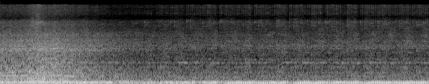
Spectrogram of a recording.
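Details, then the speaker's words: 1955 Hudson Rambler, cold engine on choke at about 2,000 rpm, after a quick gas blip: a slightly uneven, rolling beat, a little loping. Engine otherwise fine; normal cam lope at idle. "can hear a little bit of loping on the engine."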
